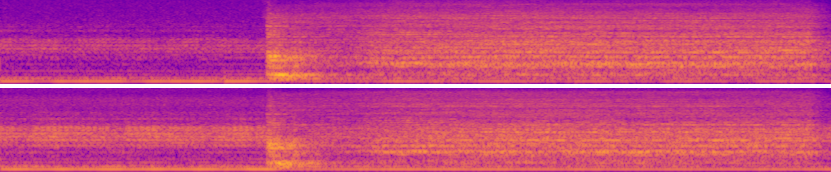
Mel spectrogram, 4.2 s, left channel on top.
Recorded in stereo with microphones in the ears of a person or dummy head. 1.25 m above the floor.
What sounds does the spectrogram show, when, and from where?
1.3 s a toilet flushing: centre (ahead or behind), 3.5 m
